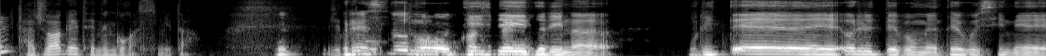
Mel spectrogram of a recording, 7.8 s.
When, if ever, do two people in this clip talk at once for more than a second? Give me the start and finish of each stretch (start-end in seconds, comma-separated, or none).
2.4-4.0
